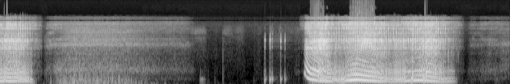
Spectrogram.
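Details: Man snoring, recorded at Rucar: loud, rough, rattling breath noises with a droning, wavering tone on the longest one; snoring.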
